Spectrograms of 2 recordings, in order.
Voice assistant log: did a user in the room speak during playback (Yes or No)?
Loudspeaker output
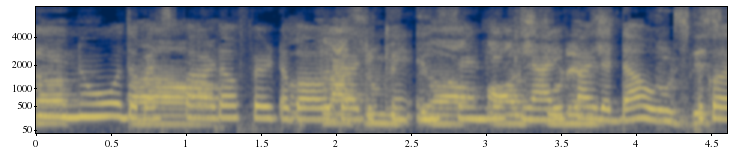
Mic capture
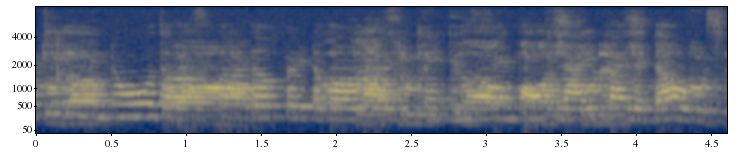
No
